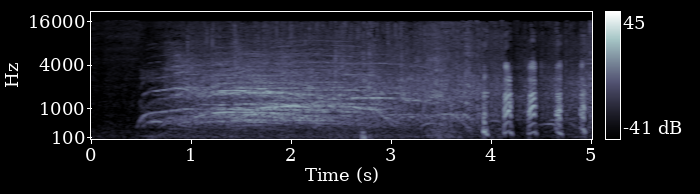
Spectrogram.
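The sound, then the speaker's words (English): A large crowd stands and erupts into loud, sustained cheering and yelling for a picture of Chick-fil-A after a brief quiet moment, with scattered high whoops and shouts punching through toward the end. “If you love the picture of what I'm about to show, because this is what everybody in the South loves, then I want you to stand to your feet and cheer.”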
